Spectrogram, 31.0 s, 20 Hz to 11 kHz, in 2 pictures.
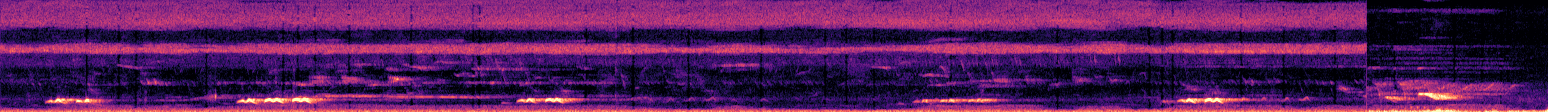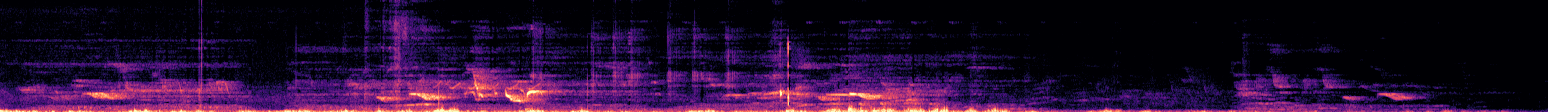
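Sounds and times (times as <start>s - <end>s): birds calling: 2.2s - 7.6s, 9.1s - 14.4s.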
